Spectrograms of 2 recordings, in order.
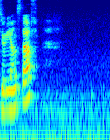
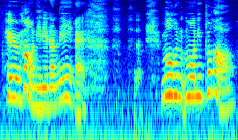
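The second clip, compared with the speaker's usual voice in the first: put-on Skåne accent; 5 semitones higher than usual. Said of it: "My, my Skånska is so bad".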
